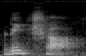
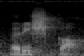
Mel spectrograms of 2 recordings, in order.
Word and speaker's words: রিক্সা: ঠিক একইভাবে রিক্সা, অনেকেই এটাকে কি বলে, রিস্কা। তালব্য স এবং ক পরস্পরের মধ্যে জায়গা বদল করেছে।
